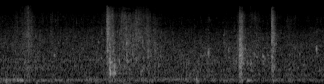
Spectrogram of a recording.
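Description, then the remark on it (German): Steady rushing of a flowing forest stream, broken by three brief, sharp sloshing impacts as someone steps onto stones in the water, roughly a second apart. “Da, wo Steine sind, kann man drauf treten, da ist fest, da ist immer fest.”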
